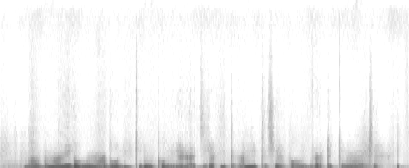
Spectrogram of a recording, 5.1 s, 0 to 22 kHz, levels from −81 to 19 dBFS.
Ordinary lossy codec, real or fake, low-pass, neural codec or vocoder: none; fake; none; codec, 44.1 kHz, 0.9 kbps, DAC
